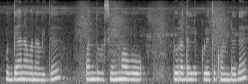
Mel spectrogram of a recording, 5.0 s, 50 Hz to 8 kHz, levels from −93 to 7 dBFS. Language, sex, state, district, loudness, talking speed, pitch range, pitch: Kannada, female, Karnataka, Koppal, -12 LUFS, 70 wpm, 215-225 Hz, 220 Hz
